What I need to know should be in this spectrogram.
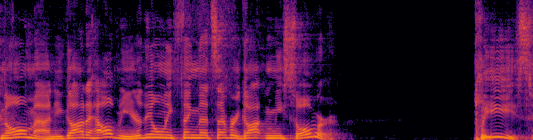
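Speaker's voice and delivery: mock pleading, begging tone. Retelling how Roland pleaded with the doctor for help: imitating begging. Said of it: "he begs the doctor".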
